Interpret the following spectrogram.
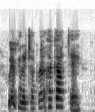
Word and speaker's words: Hekate: And today we're going to talk about Hakate. Some people say it hat, which I just don't uh but hakate.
